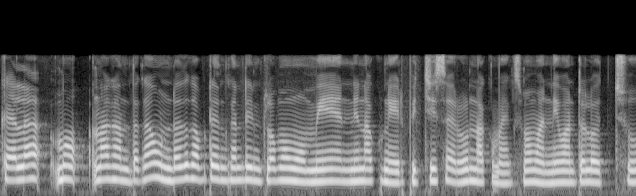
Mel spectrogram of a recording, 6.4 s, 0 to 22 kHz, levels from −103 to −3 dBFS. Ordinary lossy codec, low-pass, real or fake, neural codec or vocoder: none; none; real; none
